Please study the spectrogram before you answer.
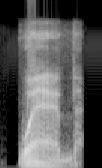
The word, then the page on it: web: British English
